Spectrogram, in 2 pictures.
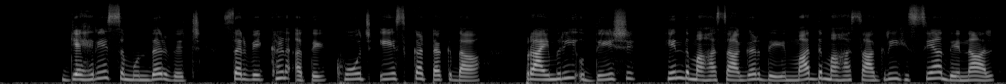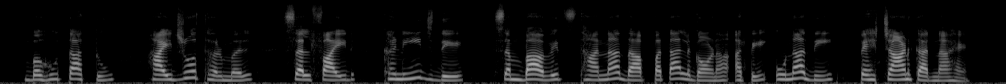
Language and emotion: Punjabi, neutral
